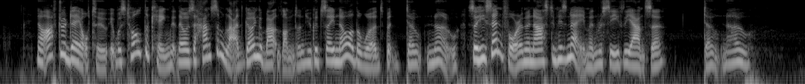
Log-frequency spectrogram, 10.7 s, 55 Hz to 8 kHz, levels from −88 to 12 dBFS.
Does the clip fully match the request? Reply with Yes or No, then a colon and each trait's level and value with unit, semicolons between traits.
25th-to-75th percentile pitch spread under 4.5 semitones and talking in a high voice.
No: average, 5.3 semitones; high, 205 Hz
